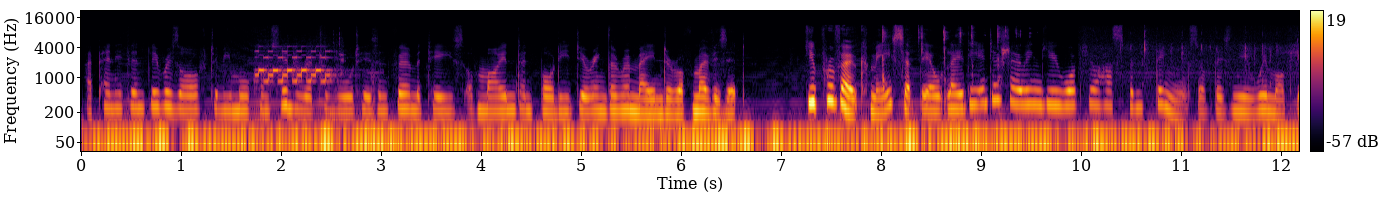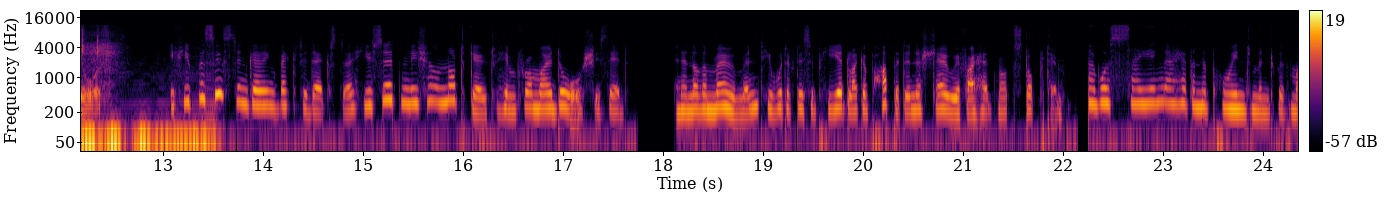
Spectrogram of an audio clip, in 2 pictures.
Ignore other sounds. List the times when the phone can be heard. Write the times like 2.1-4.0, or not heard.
1.7-3.0.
